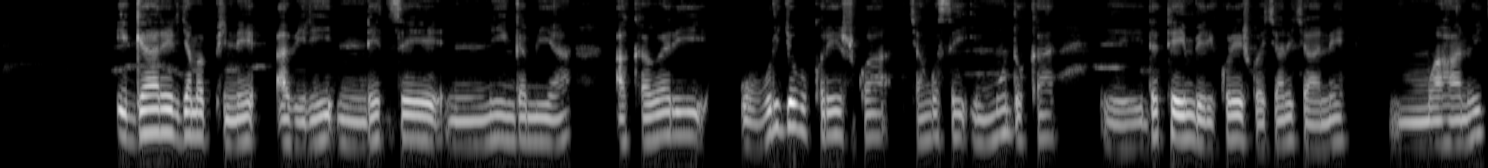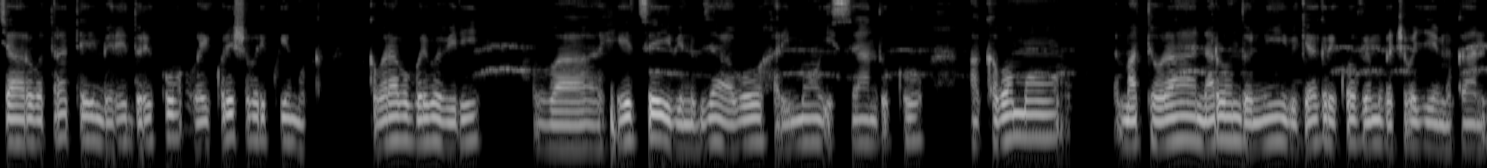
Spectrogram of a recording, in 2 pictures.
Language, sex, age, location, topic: Kinyarwanda, male, 18-24, Musanze, government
